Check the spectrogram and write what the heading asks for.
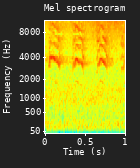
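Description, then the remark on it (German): A rose-ringed parakeet squawks three times in quick succession in a garden with fruit trees, harsh and grating calls repeating at a steady pace over a noisy outdoor background, fairly clear. “was du jetzt hörst, das ist ein Paket.”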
